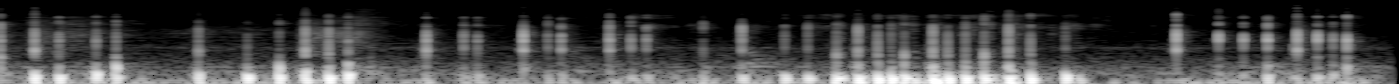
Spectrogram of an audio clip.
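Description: A blue plastic cardholder held upright in a hand is tapped fast with long nails. The result is a quick, irregular run of short, dry clicks with a soft low thud under each tap and almost no ring between them.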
